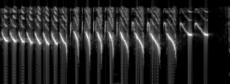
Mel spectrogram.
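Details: White canary training song with a quick series of high looping notes, then deeper falling slurred whistles repeated about four per second, closing with two or three rising-falling whistles before silence.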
